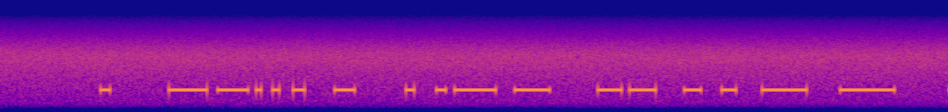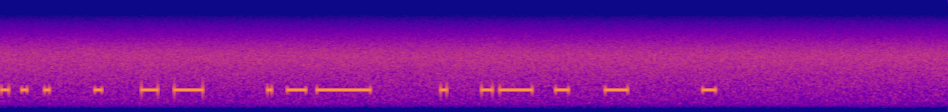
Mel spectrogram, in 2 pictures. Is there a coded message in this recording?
No, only beeps of irregular length.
